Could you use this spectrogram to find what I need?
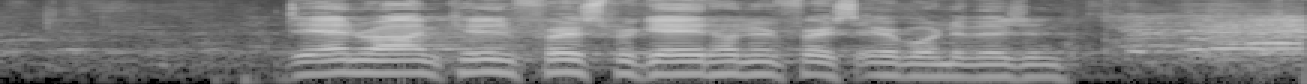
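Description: A young man speaks loudly into a microphone in a large echoing hall.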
